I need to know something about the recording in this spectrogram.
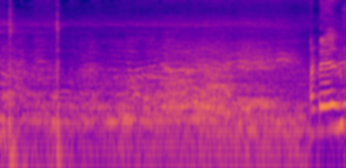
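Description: A crowd of children chants together outdoors.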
